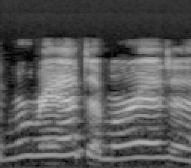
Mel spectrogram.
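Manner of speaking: high, sing-song calling of the name; little girl calling. Retold or imitated. Little girl calling her babysitter, high sing-song voice. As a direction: call her name like an eager small girl. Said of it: "she's like".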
